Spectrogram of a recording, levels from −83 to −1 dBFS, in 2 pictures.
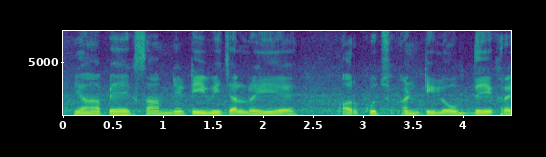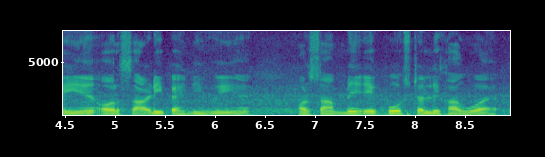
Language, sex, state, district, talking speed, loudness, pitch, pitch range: Hindi, male, Uttar Pradesh, Budaun, 180 wpm, -16 LUFS, 120 Hz, 115-130 Hz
